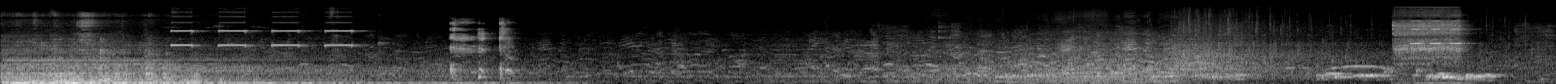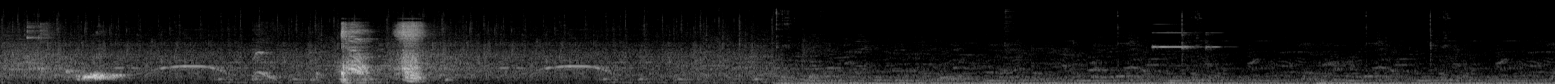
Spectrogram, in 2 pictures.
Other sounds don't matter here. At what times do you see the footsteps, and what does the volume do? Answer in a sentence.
You can't hear the footsteps here.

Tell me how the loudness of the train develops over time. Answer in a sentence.
The loudness of the train goes down.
